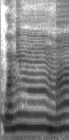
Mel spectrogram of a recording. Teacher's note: terdapat hukum bacaan gunah yaitu pada mim bertasdid cara membacanya adalah didengungkan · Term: gunnah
